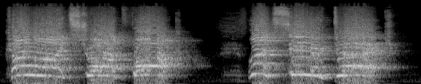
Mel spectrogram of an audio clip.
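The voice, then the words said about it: Yelling. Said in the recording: “He's yelling at you... He's yelling”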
